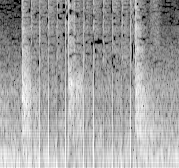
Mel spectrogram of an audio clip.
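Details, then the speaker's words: Instant gas geyser gas coil (solenoid) being tested with its sensor fitted on the hot-water pipe: a quick burst of about a dozen sharp, even ticks over a second, then quiet; normal igniter ticking, coil working. "यहाँ से gas जब ये magnet आपस में मतलब इसको current मिलता है तो इसका जो अंदर एक टिक्की होती है वो आपस में मतलब वो मैग्नेट कर लेता है तो गैस ऑन हो जाती है। आप अभी चेक कर सकते हो, ये आवाज आई अभी, एक गाड़ी टिक टिक की आ रही है, एक टिक की आती है खाली ये।"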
